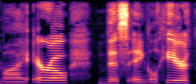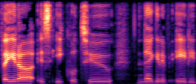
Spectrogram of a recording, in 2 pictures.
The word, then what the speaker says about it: theta: And moving on down to the last section, find a coterminal angle with a measure of theta. Again, and I just want to spell that out for you.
